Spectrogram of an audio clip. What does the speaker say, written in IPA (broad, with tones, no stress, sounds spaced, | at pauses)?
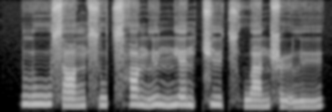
l u˥ s ɑ˧˥ ŋ s u˧˥ t͡sʰ ɑ˥˧ ŋ l y˥˧ n n̪ j ɛ˥˧ n t͡ɕ y˥˩ t͡sʰ w a˧˥ n ʂ ɻ̩˨˩ l y˧˥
